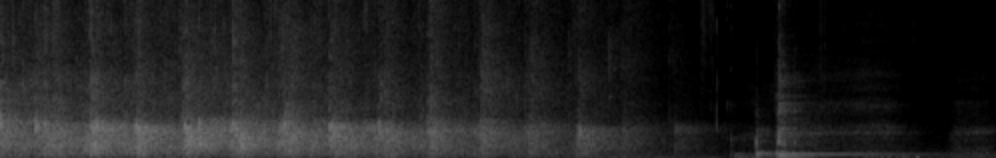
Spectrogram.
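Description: An audience claps once more for a speaker in a steady burst of applause, dense and bright at first, then thinning out and fading after a few seconds, followed by a short tonal ring and quiet.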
